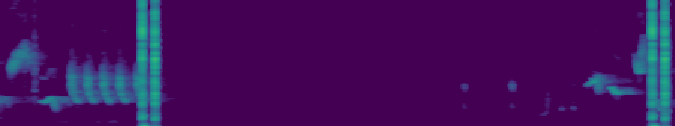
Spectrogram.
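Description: A small bird chirping: a run of quick high chirps ending in a fast trill, cut off by a sharp click about a second in. After a stretch of dead silence the chirping returns near the end with two more sharp clicks.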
